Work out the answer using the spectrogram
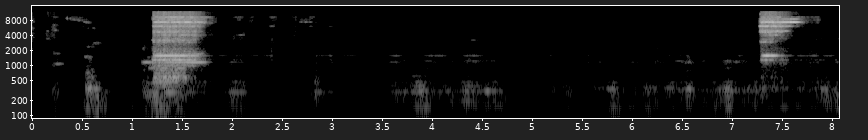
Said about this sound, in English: Random phone ringing. Who is that?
